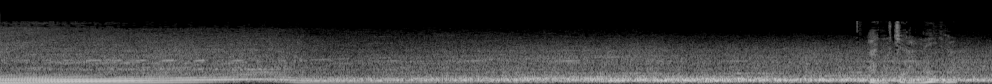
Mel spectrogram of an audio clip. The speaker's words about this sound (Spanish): El papá sacó el camión y lo encendió para calentar el motor mientras terminaban de alistar la salida de emergencia.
